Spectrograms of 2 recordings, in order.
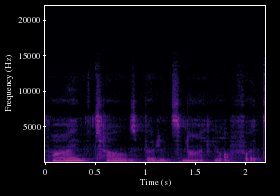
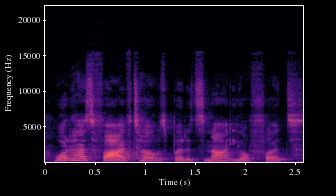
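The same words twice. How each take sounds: First: Very quiet, half-whispered repeat; murmuring to oneself. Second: Said in the usual way. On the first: Real, not acted. Streamer puzzling over a viewer's riddle, murmured to herself. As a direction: think it over under your breath.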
